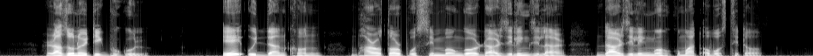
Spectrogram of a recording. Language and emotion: Assamese, neutral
